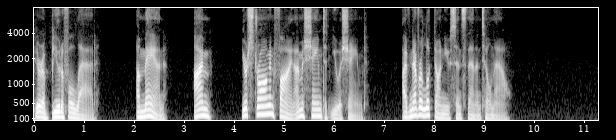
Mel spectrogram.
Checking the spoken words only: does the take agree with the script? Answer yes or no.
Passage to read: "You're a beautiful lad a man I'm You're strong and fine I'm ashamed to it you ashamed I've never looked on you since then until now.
yes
